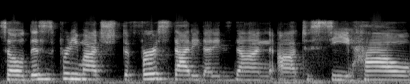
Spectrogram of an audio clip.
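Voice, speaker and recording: Over noticeable background noise, a woman with a Polish accent speaks at a medium pitch, fairly slowly, with fairly even intonation. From Poland. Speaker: army psychologist and researcher. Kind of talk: radio interview. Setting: live online radio show.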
